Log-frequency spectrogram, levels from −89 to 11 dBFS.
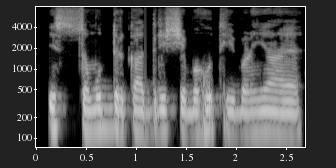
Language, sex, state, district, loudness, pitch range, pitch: Hindi, male, Uttar Pradesh, Etah, -16 LUFS, 120-130 Hz, 125 Hz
